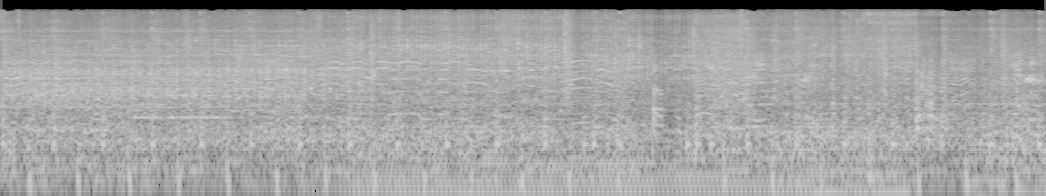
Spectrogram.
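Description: Double-decker bus engine running with a steady low rumble inside the bus, with people's voices over it as passengers board.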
